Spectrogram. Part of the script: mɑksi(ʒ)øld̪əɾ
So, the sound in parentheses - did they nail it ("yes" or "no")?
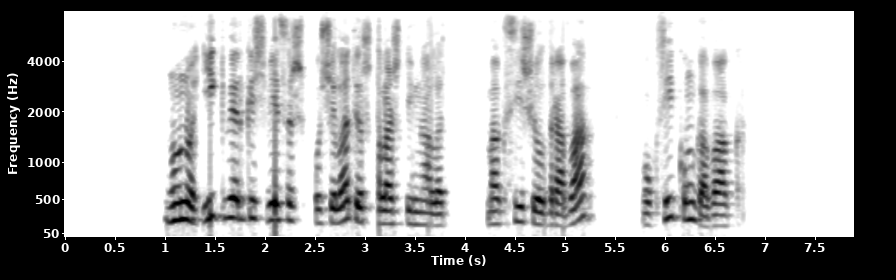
no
